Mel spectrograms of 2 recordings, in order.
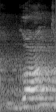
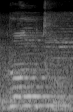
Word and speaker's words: গ্রন্থ: আমি কিন্তু গ্রন্থ বলছি না, আমি কি বলছি? গ্রন্থ, গ্রন্থ ওকার দিয়ে।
